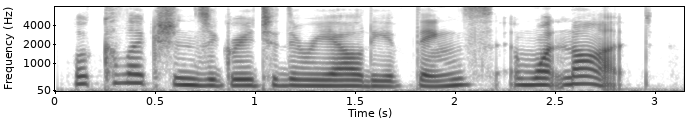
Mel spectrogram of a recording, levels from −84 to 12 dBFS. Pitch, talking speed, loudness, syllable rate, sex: 225 Hz, 210 wpm, -19 LUFS, 6.1 syllables/s, female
